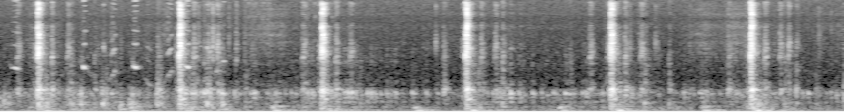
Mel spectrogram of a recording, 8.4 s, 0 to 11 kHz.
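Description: Jodel D112's engine turning over during a start attempt without catching: a steady low rumble with a sharp click about every second and a half. The start fails and is tried again.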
